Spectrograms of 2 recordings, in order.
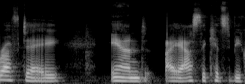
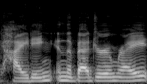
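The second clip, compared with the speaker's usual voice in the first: ordinary talk, nothing marked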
